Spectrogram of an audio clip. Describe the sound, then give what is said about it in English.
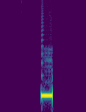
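A single short telephone ringing tone as a phone call is placed, a steady mid-pitched electronic beep lasting a fraction of a second, clear with silence around it and no voices. “All right, it's just ringing right now, folks.”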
